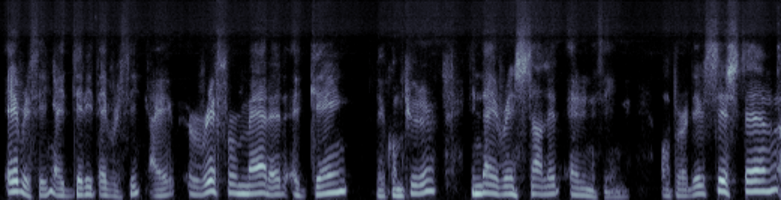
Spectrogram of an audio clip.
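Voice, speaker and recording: A man with an Italian accent hosting a live stream, talking in a halting way with many fillers and restarts. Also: medium pitch, no echo. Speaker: hypnosis channel host. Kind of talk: casual livestream talk.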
